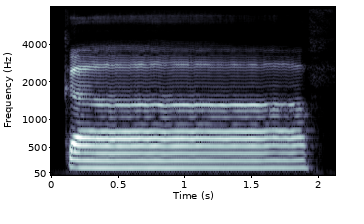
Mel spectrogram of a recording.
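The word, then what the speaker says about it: كاف: Kaf has thin sound and has no dot on it. Please read after me. Kaf.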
